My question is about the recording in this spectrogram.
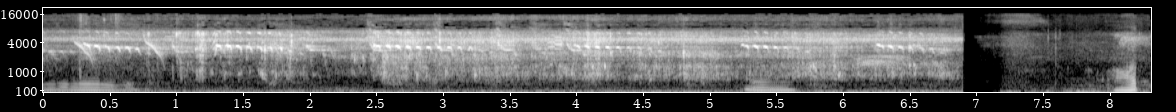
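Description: A bird calling repeatedly in short, high, falling chirp phrases about once a second, over a steady high hiss. A man's voice is heard briefly at the start and again around five seconds in.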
